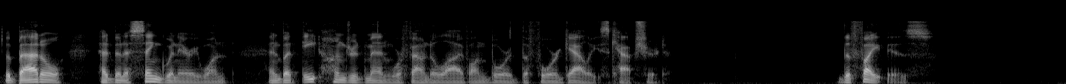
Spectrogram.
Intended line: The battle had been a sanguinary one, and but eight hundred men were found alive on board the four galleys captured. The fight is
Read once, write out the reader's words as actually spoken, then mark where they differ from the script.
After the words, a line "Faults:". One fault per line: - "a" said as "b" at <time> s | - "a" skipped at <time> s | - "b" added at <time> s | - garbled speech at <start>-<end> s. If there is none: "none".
The battle had been a sanguinary one, and but eight hundred men were found alive on board the four galleys captured. The fight is
Faults:
none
